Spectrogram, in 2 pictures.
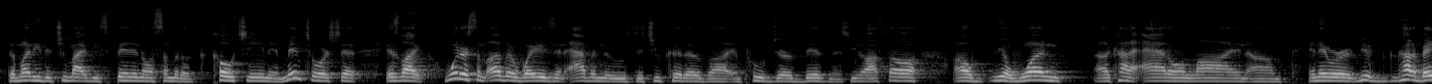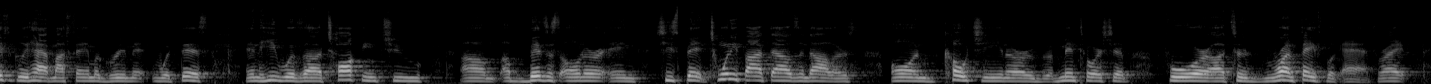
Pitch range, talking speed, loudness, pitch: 150-175 Hz, 180 wpm, -30 LUFS, 160 Hz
